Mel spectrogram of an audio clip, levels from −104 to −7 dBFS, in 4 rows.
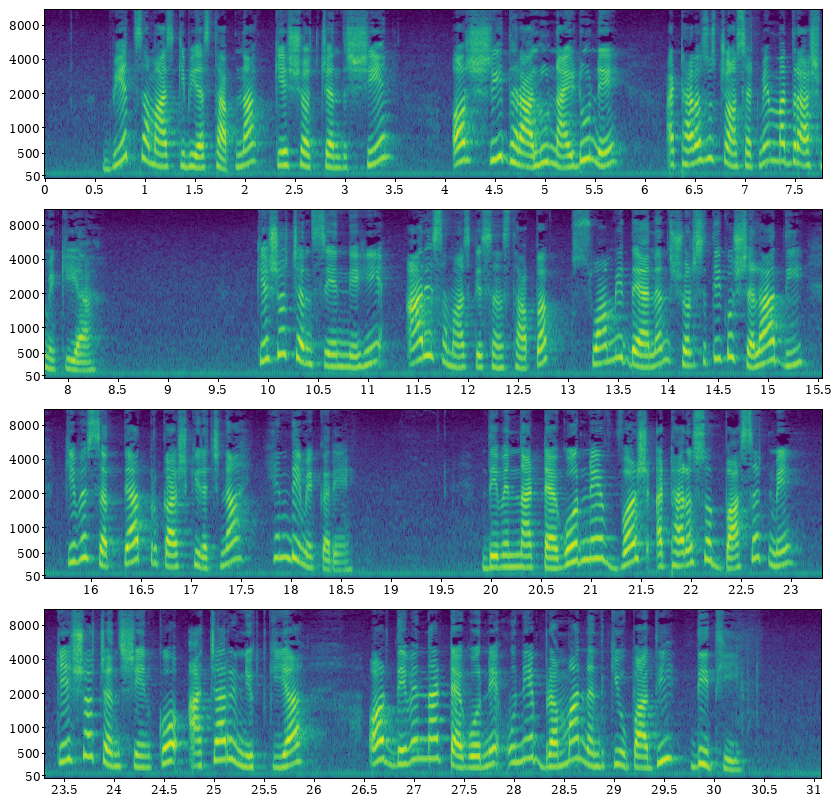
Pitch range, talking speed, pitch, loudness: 215-335 Hz, 125 wpm, 255 Hz, -21 LUFS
